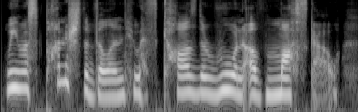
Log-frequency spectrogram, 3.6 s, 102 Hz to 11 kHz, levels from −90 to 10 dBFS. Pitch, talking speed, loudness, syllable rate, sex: 230 Hz, 200 wpm, -16 LUFS, 4.9 syllables/s, female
